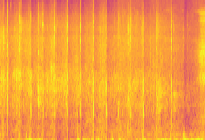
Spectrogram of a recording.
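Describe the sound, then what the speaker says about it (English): An audience at a school prize-giving ceremony applauds prize-winning students, a steady, moderately loud patter of many hands with individual sharp claps standing out throughout. "Can we please have a round of applause for our stars?"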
